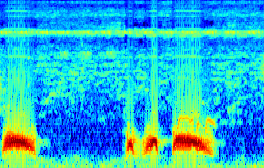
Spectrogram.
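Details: Spotted dove, its call used as a lure for trapping: a long low coo, a pause, then a quick double note and another long drawn coo, clean and hollow.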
